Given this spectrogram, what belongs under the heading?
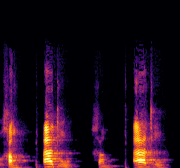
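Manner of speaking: "jampatu" with a popped ejective P; slow "jampatu", hard glottal pop on the P; glottalized P. Shown as a demonstration. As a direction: build lip pressure, then pop the P in "jampatu". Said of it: "una P glotalizada".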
